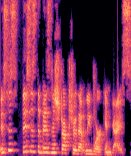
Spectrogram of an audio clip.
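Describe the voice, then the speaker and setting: With very wide pitch swings, the speaker uses a raised, projected voice with a bright, sharp tone. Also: woman. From New York. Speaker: business strategist. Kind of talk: live webinar presentation. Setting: live video stream. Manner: fast.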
